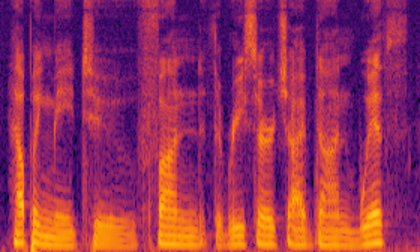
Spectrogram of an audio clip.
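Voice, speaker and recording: A theater director gives an explanatory interview. He has a very deep male voice, recorded dry with little room sound. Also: slow, darkish tone, no room sound. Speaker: play director being interviewed.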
